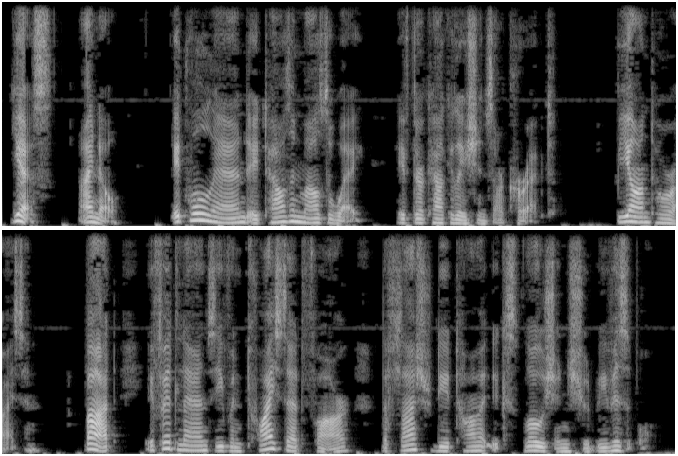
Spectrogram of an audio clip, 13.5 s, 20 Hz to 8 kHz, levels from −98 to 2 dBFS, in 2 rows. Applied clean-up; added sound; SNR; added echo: none; none; none; none.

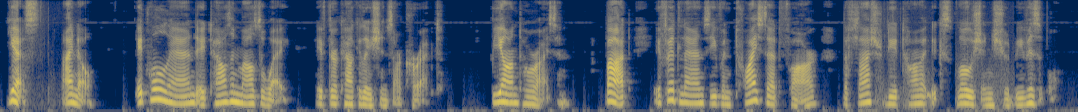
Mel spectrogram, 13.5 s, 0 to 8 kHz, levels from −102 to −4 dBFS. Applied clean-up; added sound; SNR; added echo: neural separator model SepFormer DNS4.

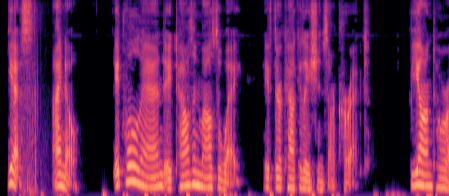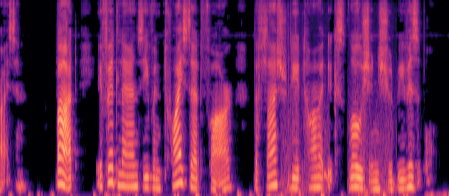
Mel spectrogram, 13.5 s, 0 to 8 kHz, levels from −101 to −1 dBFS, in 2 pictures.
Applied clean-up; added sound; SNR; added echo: neural mask model DeepFilterNet 3.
